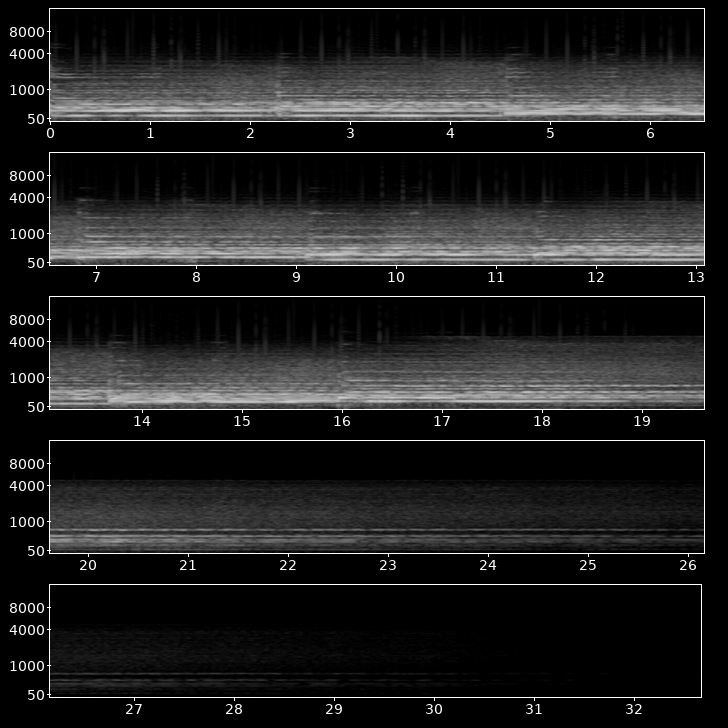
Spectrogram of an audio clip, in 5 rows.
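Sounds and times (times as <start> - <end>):
chord progression amaj9 bm7 em9 fm7 at 105 bpm: 0.0 - 22.9.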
